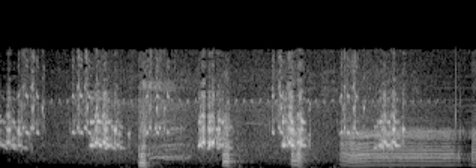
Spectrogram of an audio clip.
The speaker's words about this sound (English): Cricket, sure.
